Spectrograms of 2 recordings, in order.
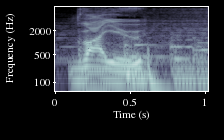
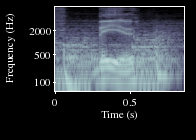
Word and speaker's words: Ryu: Make sure you say it right as well. It's not Ryu. Ryu.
